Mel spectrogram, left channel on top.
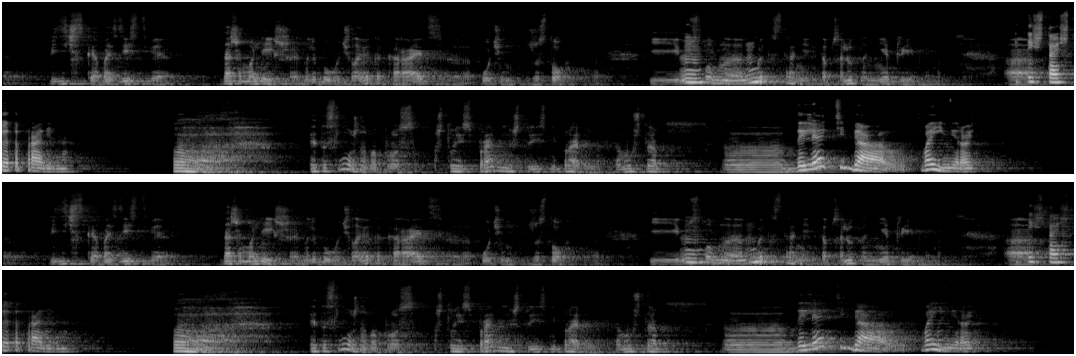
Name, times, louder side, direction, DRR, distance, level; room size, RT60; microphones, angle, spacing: voice 1, 0.5-1.7 2.2-10.4 12.4-13.4 13.8-17.6 17.9-18.6, equal, 10° left, 4 dB, 0.8 m, -35 dB
voice 2, 6.8-7.7 10.3-11.4 18.5-20.4, left 5 dB, 75° left, 12 dB, 0.4 m, -25 dB
20.5 x 18.5 x 2.6 m, 1.4 s
head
